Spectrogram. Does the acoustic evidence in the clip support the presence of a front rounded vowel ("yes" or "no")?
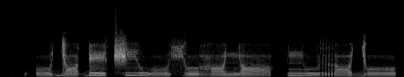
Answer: no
